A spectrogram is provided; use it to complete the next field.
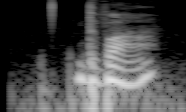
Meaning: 1. two (2) 2. two (out of five), poor; D mark, D grade
- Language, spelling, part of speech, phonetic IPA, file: Russian, два, numeral, [ˈdva], Ru-два.ogg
